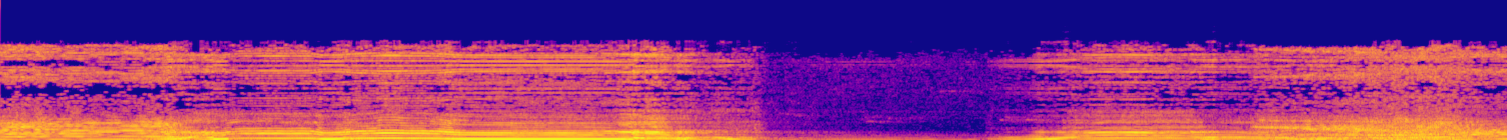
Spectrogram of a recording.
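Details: A raging bull gives long, wavering, harmonic bellows. The first runs for over three seconds with pitch wobbles, then a short lull, then a second rising moo.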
